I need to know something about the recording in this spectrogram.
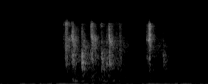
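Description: Computer keyboard typing: a quick run of keystrokes lasting well under a second, then a short second burst of keystrokes.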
